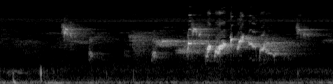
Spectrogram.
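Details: Red-whiskered bulbul singing in a 'kích bổi' training recording meant to fire birds up: a short sharp note, then a rich tumbling warble that builds to loud, quick twittering notes, ending with a brief high phrase.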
